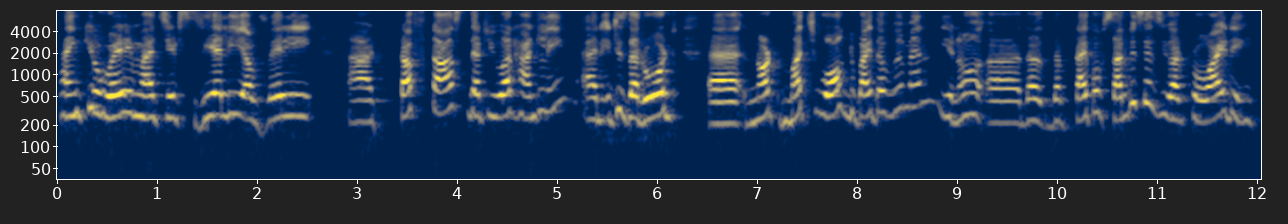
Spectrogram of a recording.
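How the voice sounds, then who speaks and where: Formal woman show host, a little high. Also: measured pace, a little mellow. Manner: formal, ceremonious welcomes.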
